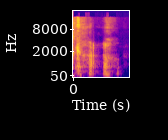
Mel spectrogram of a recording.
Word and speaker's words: Guile: Finally got in a Guile. Nice. I think that's how you pronounce his name. How do you say this, DK? I say Guile. Okay. Or good. Yeah. No. It's Guile. It's Guile.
